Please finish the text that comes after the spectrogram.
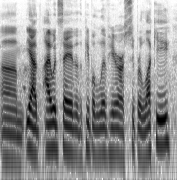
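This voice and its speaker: A low-voiced man in his thirties talks in a loose, easygoing way, with plenty of "uh" and "yeah" as he thinks aloud. He is recorded outside by a camera a few feet away. A faint outdoor hum sits under his voice. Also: fairly quick. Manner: relaxed, lots of "uh" and "yeah". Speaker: vlog host. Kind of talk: casual travel chat. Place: outdoors on a hillside above a small town.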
